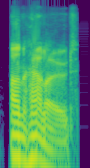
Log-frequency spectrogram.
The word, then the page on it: unhallowed: British English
